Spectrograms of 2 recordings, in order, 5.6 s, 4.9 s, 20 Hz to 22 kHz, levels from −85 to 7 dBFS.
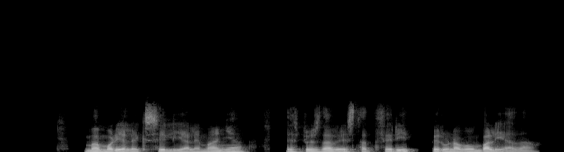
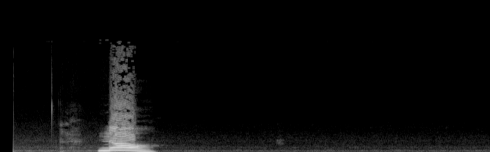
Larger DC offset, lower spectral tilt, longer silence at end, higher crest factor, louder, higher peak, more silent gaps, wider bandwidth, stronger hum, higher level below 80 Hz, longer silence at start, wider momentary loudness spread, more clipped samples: neither; first, -7.5 dB/octave vs -5 dB/octave; second, 0.3 s vs 3.35 s; about the same, 20 dB vs 16 dB; second, -24 LUFS vs -10 LUFS; second, -4 dBFS vs 0 dBFS; first, 2.74-2.86 s, 4.25-4.32 s vs none; second, 7.2 kHz vs 15 kHz; neither; first, -50 dBFS vs -62 dBFS; second, 0.85 s vs 1 s; second, 12 LU vs 22 LU; neither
